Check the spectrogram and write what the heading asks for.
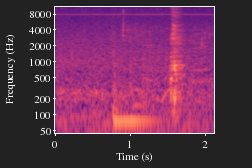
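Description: A single short dog bark about one and a half seconds in, just after a brief low rumble.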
